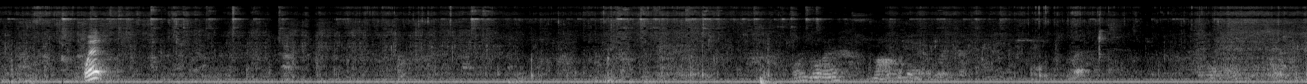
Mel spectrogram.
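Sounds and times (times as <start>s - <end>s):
steady low hum: 0.0s - 13.0s
biting and chewing corn: 1.4s - 7.4s, 9.2s - 13.0s.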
